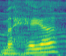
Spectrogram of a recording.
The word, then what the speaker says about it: Mexia: Okay, Mahea. Oh, that's how you pronounce Mexia, is Mahea.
